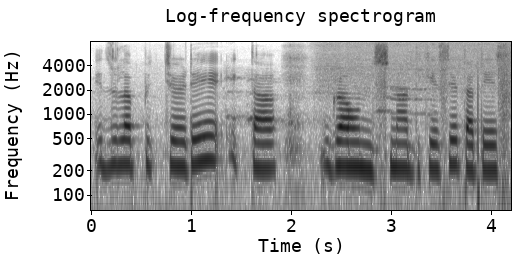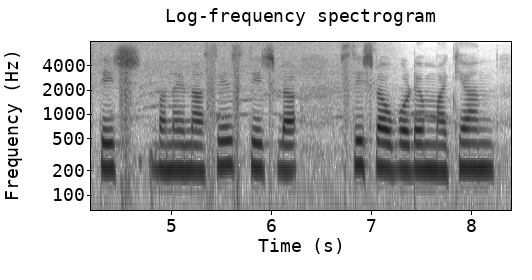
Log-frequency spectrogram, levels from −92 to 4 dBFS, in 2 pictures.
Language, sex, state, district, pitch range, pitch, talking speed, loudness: Nagamese, female, Nagaland, Dimapur, 210-235 Hz, 220 Hz, 155 wpm, -15 LUFS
